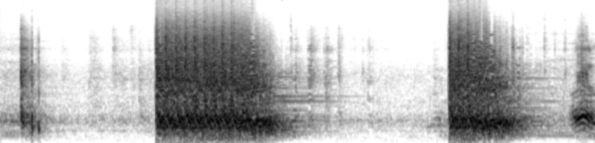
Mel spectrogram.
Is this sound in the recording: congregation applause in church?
no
